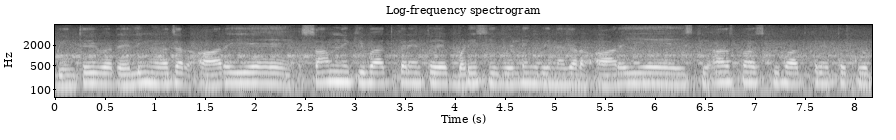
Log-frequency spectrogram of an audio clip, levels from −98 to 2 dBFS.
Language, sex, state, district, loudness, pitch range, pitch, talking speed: Hindi, male, Rajasthan, Bikaner, -13 LUFS, 145-160 Hz, 155 Hz, 215 wpm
